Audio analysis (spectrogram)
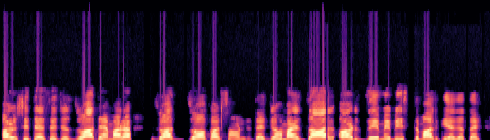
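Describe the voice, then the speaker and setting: A high-voiced woman teaches an Urdu script lesson, patiently repeating herself and checking in with her students. The recording is dry and a little dull, with a lo-fi sound. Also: moderate pace, no room sound.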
